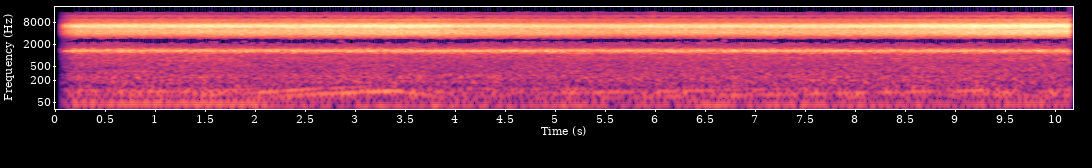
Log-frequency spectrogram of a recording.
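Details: Brood V periodical 17-year cicadas in a dense daytime chorus at Washington Cemetery, Washington, southwest Pennsylvania, recorded 30 May 2016 at 12:34 pm; a steady, unbroken high droning hiss with a lower whining band, loud and continuous throughout.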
